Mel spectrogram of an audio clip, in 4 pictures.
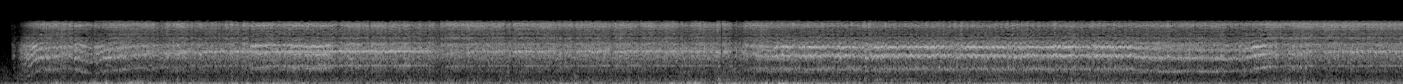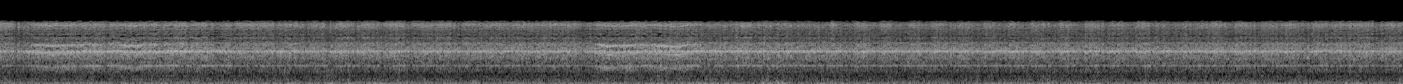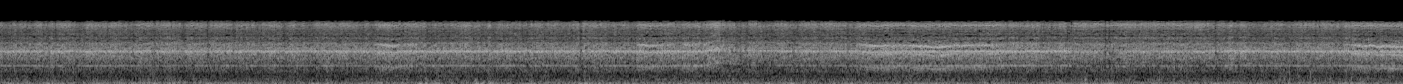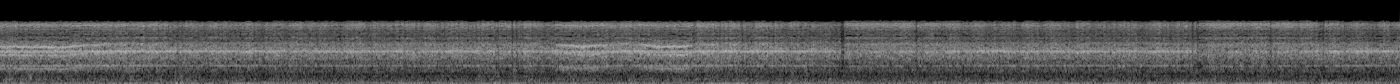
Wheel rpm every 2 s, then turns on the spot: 50, 210, 230, 230, 180, 160, 180, 230, 230, 230, 220, 230, 230, 230, 230, 230, 230, 230, 230, 220, 230, 220, 230, 230, 230, 230, 230, 230.
none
